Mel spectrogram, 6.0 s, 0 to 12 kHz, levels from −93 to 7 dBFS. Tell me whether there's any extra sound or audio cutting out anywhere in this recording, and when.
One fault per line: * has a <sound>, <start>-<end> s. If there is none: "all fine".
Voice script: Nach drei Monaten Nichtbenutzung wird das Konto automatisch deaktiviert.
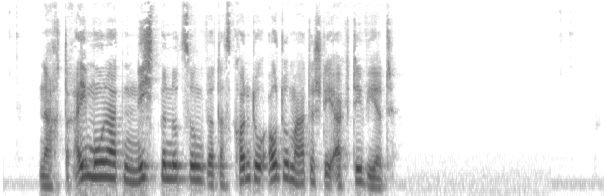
all fine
